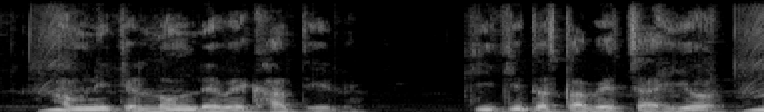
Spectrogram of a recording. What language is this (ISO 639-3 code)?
mag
